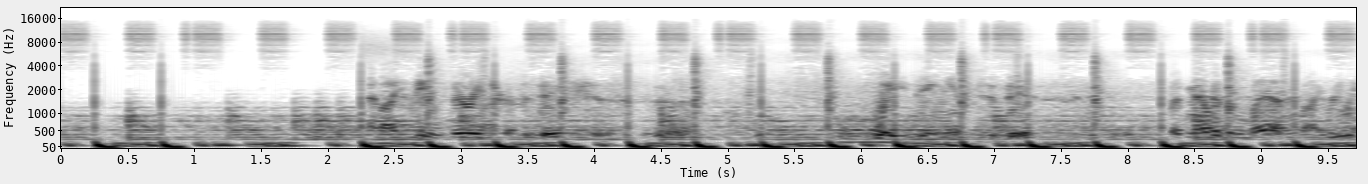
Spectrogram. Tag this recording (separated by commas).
Music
